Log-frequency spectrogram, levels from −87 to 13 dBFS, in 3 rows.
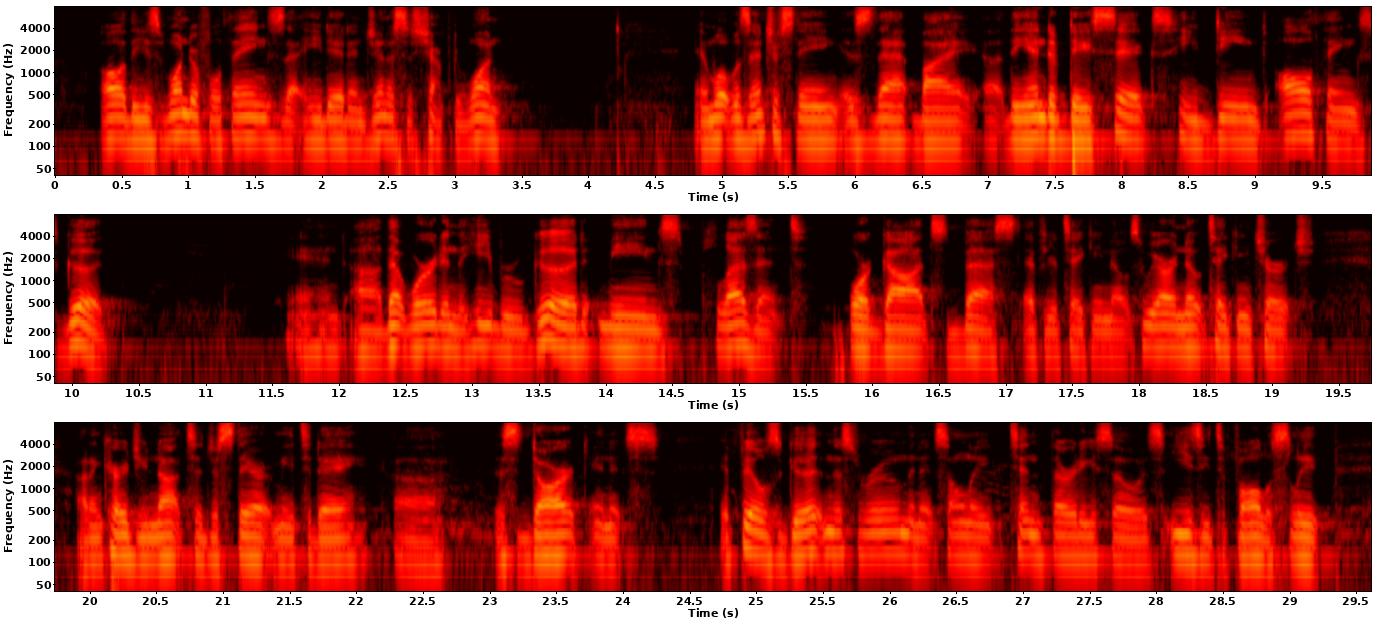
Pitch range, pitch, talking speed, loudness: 105-120 Hz, 115 Hz, 170 wpm, -38 LUFS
